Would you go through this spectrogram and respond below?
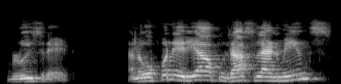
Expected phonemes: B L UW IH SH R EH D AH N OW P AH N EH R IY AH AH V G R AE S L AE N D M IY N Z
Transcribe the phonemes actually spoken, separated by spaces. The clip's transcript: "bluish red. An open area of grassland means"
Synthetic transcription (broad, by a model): B L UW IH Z R EH D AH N OW P AH N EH R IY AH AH P G R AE S L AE N D M IY N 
